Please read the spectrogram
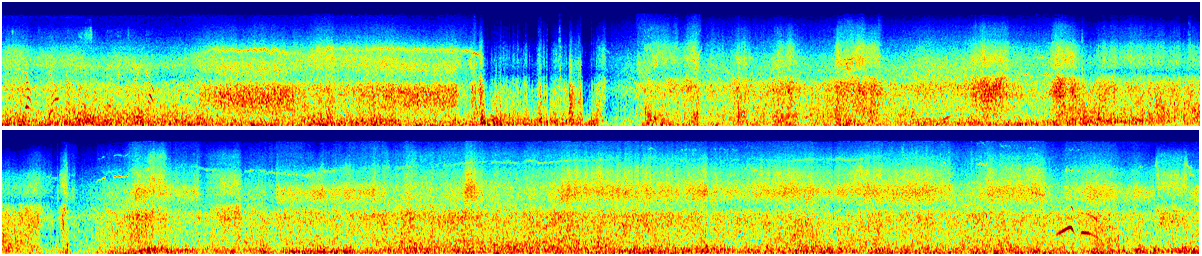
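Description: Strong wind rushing over the camera's microphone during a tandem parachute descent under canopy, loud and steady with brief lulls about eight and sixteen seconds in.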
